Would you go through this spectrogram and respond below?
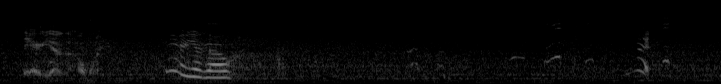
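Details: Puppies playing together, giving a loud high whimpering squeal that bends up and down near the two-second mark, with shorter faint squeaks and yips after it in a quiet room.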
